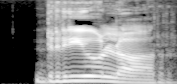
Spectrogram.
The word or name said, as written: Río Lor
